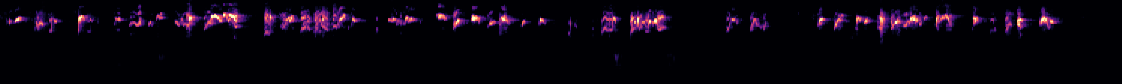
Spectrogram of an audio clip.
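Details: First song of a young European goldfinch, used for defending territory and attracting females: sustained rapid twittering with sweet tinkling notes and buzzy trills in phrases broken by short pauses, about seven seconds long.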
